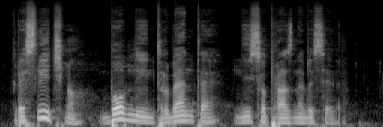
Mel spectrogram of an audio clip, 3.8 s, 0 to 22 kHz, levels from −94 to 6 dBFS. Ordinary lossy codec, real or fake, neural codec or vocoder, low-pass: none; fake; codec, 44.1 kHz, 3.4 kbps, Pupu-Codec; none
